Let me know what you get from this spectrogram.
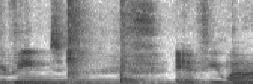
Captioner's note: feet stomping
